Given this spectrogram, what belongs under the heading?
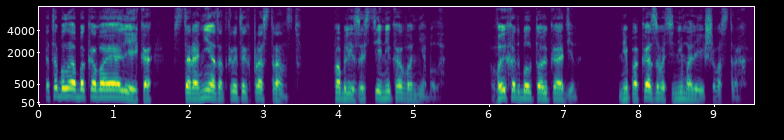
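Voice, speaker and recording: A man reading a novel aloud in measured, even narration. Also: medium pitch, no echo, studio quality. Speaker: audiobook reader. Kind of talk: scripted narration.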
